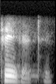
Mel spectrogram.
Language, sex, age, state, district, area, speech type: Hindi, male, 30-45, Bihar, Vaishali, rural, conversation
